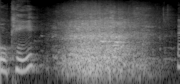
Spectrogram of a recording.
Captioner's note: audience laughing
